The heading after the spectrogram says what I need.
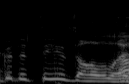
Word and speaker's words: Zola: Like Zola. Z-O-L-A. It rhymes with areola.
